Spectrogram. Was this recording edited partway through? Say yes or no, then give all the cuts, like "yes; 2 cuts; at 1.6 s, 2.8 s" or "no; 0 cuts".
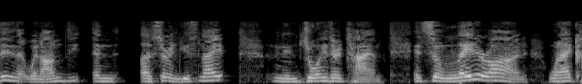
yes; 1 cut; at 2.6 s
